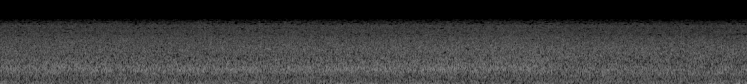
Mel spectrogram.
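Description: Steady rain falling on dense tropical foliage: an even hiss with no breaks.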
